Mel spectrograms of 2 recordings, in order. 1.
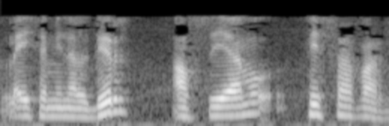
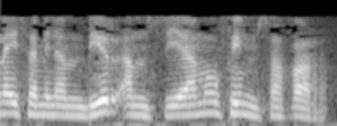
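Artikel itu dilafalkan dengan bunyi l. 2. Artikel itu dilafalkan dengan bunyi m. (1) "Aslinya apa?" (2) "Diganti di situ lamnya dengan mim"

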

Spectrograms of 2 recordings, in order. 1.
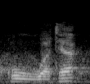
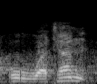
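تنتهي الكلمة بفتحة قصيرة -a، بدون نون. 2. تنتهي الكلمة بـ -an، مع إضافة نون. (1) "الأول غير منول" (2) "هذا منول"

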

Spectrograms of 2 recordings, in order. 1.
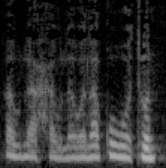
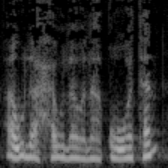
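تنتهي الكلمة الأخيرة بـ 'un'. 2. تنتهي الكلمة الأخيرة بـ 'an'. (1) "وبعدها ضمتان" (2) "بعدها فتحتين"

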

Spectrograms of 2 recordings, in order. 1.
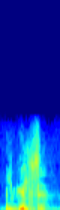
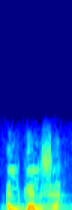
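المقطع الأول فيه كسرة (jilsa). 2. المقطع الأول فيه فتحة (jalsa). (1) "الجلسة هيئة جلوسه" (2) "الجلسة المرة من الجلوس"

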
